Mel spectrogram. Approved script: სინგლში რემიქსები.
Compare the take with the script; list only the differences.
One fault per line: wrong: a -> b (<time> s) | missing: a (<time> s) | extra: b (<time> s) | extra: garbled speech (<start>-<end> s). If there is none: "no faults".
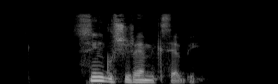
no faults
